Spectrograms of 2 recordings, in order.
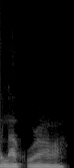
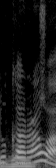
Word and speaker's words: Lakurawa: these guys are here, he pronounced Lakurawa. Yeah, but I've seen many persons. Lukarawa, I've seen Lukarawa. And they will be sounding like Lukaku.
